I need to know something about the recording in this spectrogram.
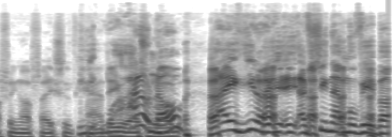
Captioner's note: laughter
